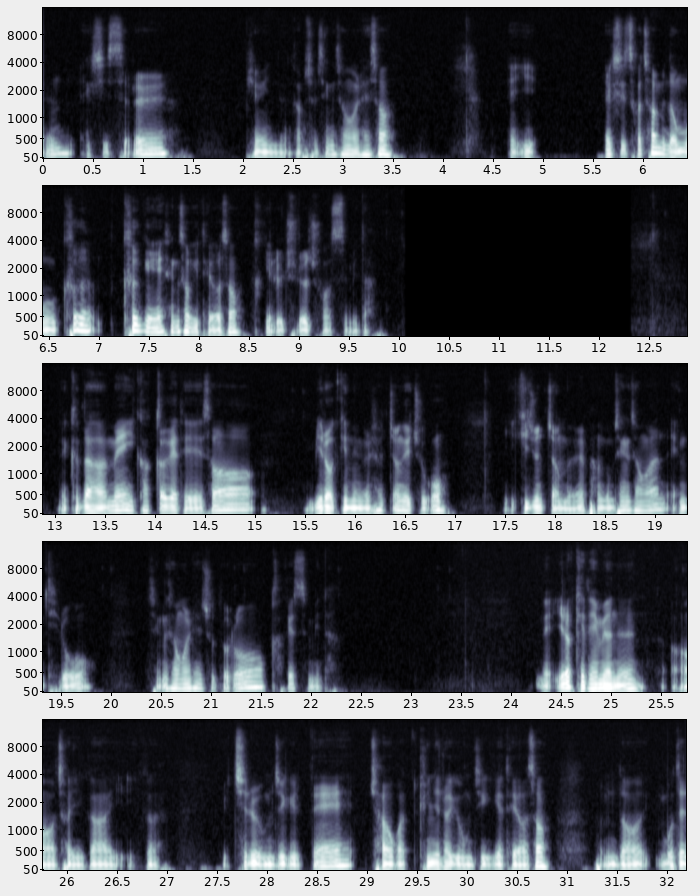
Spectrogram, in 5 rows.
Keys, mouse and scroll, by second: 5.6 ctrl+z, 8.2 s, 12.1 click, 12.5 click, 13.7 click, 14.4-15.4 drag, 16.5 click, 19.2 click, 19.9-21.3 drag, 22.1 click, 23.7-25.2 middle drag, 25.6 click, 25.9 click, 27.1 g, 29.9 click, 30.3 click, 30.7 g.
